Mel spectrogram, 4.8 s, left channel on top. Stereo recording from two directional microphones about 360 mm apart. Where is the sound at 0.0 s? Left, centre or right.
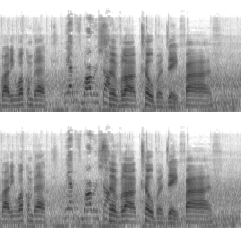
Centre.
